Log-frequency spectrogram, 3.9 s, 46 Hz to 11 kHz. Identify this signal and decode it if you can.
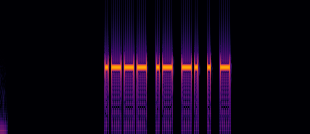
Morse code, heard as a keyed tone, about 30 wpm, 700 Hz. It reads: JANET
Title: USA Common Names - Max 5 Letters - 30wpm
